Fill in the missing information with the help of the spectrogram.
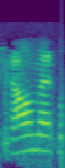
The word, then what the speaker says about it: Chalmette: Today I'm going down south and talking to Frank Haynes down at Lake Q in, how do I say it, Chalmette, Louisiana. – All right, Chalmette, Louisiana.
